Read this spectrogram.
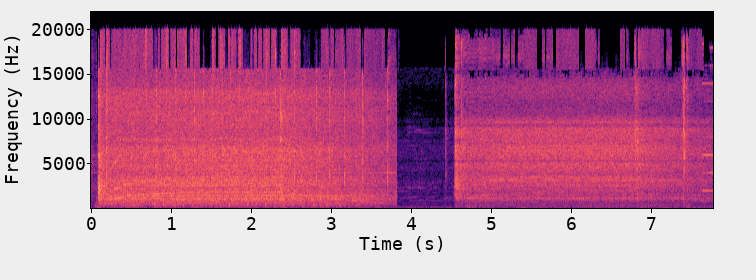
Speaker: So there's a pressure there, but there's still no pressure on the engine at all.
